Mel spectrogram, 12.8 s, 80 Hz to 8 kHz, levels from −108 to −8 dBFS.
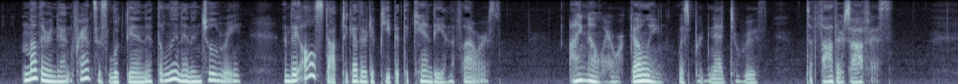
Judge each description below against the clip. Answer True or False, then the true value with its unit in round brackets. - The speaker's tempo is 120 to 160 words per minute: False (170 wpm)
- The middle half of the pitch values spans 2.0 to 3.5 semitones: False (3.9 semitones)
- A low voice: False (185 Hz)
